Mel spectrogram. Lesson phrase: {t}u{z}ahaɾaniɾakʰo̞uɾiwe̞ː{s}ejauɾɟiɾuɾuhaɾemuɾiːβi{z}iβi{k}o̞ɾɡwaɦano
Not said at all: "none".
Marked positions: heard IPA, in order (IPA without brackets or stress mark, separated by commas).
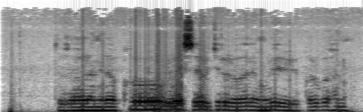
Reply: t, z, s, none, k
